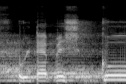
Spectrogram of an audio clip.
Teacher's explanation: উল্টা পেশ দিয়ে ঠোট গোল করে উপরের দিকে ধাবিত করে এক আলিফ টেনে পড়ব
